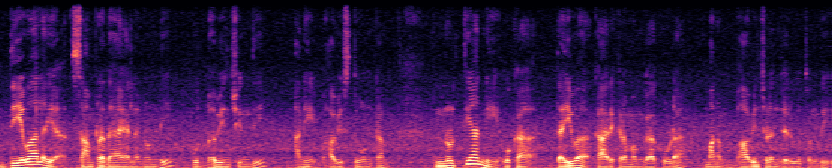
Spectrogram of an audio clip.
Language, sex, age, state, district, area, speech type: Telugu, male, 45-60, Andhra Pradesh, Nellore, urban, spontaneous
